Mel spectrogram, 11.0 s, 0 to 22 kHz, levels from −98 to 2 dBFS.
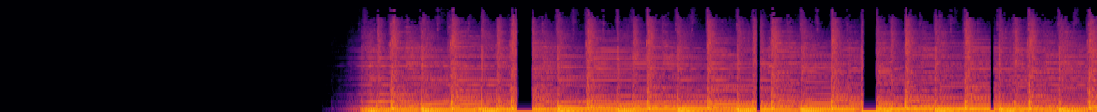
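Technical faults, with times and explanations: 5.16–5.32 s, 7.56–7.60 s, 8.62–8.76 s and 9.90–9.94 s, underrun with held sample: the output buffer ran dry four times, for 160 ms, 40 ms, about 136 ms and 40 ms, and the converter froze on its last value. The waveform sits flat, so the sound stops with little or no click. No audio was skipped, and playback picks up where it halted, so each restart is soft.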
